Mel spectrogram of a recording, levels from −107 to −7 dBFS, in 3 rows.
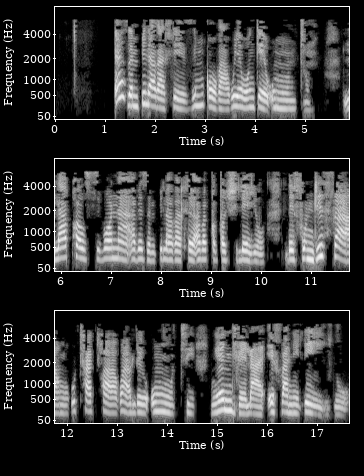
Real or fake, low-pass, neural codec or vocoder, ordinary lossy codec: fake; 7.2 kHz; vocoder, 44.1 kHz, 80 mel bands, Vocos; MP3, 24 kbps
